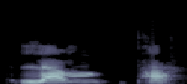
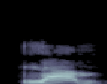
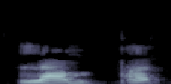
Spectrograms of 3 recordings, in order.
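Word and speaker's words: Lampe: دا داسې نه ویل کېږي چې ناز، بلکې نازه. لامپ نه ویل کېږي بلکې لامپه.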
